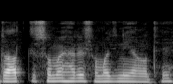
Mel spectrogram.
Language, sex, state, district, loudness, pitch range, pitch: Chhattisgarhi, male, Chhattisgarh, Rajnandgaon, -20 LUFS, 135-145 Hz, 140 Hz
